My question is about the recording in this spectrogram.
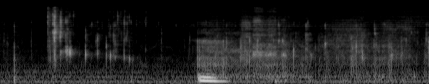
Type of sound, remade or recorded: remade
